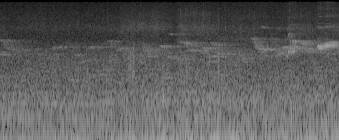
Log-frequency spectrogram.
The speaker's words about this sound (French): La moyenne montagne, ici, s'est remplie d'oiseaux, d'arbres, et de feuillage. Le ciel est nuageux, la chaleur intense.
